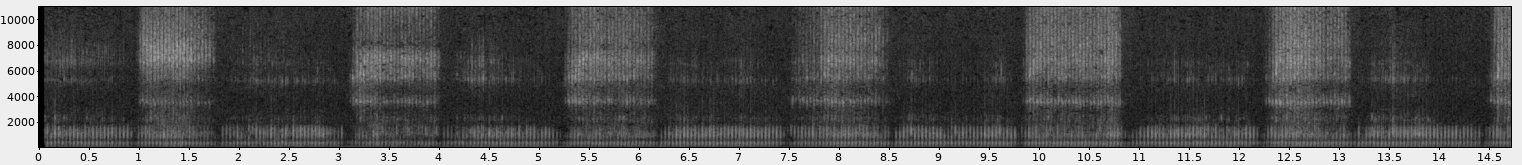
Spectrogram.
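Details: Domestic cat asleep and snoring: a steady rasping breath sound with a broad low band, broken about every second by short hissing bursts of higher noise, repeated evenly through the clip.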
